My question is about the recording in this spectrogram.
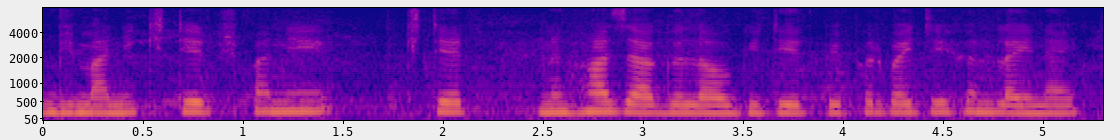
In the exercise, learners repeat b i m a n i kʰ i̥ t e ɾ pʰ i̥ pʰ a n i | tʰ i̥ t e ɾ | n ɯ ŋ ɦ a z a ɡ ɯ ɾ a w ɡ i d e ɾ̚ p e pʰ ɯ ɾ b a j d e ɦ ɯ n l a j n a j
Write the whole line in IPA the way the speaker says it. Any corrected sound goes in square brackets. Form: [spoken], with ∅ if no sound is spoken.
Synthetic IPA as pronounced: b i m a n i kʰ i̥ t e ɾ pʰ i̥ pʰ a n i | [kʰ] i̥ t e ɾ | n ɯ ŋ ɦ a z a ɡ ɯ [l] a w ɡ i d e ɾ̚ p e pʰ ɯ ɾ b a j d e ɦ ɯ n l a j n a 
